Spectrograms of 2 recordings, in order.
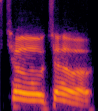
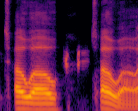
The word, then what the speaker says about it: To'o To'o: With Polynesian names, they pronounce the vowels. That's what you need to remember. They pronounce the vowels, and they they pronounce hard vowels. So Henry To'o To'o, as you said.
